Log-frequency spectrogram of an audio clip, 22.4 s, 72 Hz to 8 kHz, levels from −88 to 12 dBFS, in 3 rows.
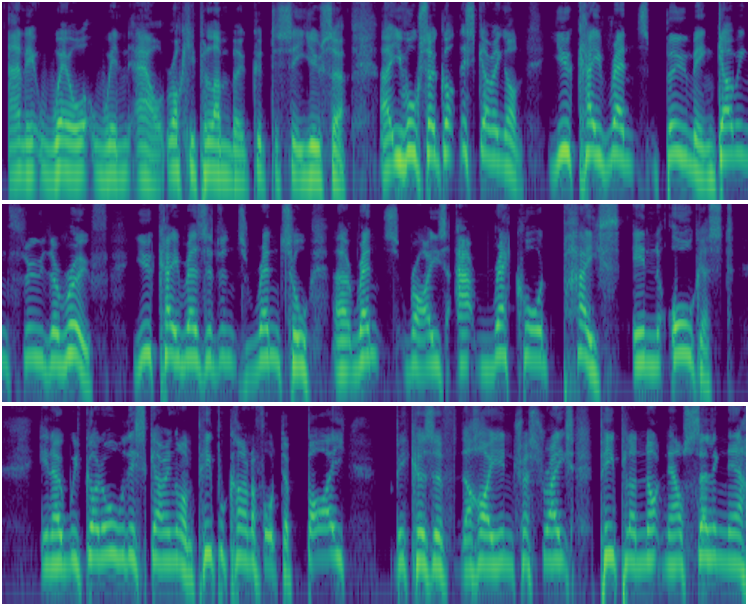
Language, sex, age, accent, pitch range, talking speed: English, male, 40-59, British, 155-195 Hz, 165 wpm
